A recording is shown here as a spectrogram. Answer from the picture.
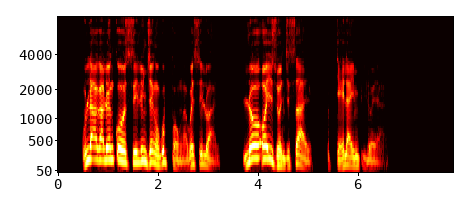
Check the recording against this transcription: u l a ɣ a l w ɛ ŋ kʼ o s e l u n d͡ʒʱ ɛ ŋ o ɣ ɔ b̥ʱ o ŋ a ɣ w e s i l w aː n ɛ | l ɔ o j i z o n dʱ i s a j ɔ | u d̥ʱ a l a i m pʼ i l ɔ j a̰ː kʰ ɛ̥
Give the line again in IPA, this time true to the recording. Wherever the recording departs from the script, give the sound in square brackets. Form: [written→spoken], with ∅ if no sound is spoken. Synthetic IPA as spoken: u l a ɣ a l w ɛ ŋ kʼ o s [e→i] l u n d͡ʒʱ ɛ ŋ o ɣ [ɔ→u] b̥ʱ [o→ɔ] ŋ a ɣ w e s i l w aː n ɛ | l ɔ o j i z o n dʱ i s a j ɔ | u d̥ʱ [a→ɛ] l a i m pʼ i l ɔ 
